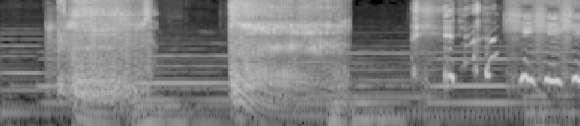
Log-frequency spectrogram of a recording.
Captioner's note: sputtering; both giggling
